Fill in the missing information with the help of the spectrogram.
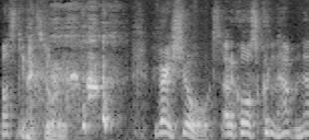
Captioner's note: laughing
